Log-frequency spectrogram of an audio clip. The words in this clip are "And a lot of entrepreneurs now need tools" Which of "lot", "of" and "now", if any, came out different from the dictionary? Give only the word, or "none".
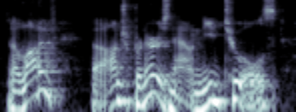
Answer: none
